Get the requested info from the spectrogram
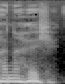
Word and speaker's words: Hannah Höch: Werde ich auf jeden Fall mal reinhören und Respekt an dich, dass du Hannah Höch hören möchtest.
